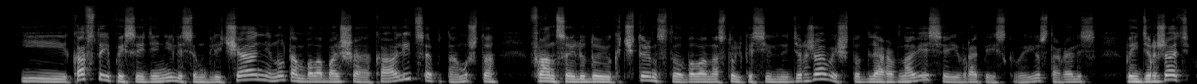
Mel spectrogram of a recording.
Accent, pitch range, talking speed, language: native, 125-180 Hz, 130 wpm, Russian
